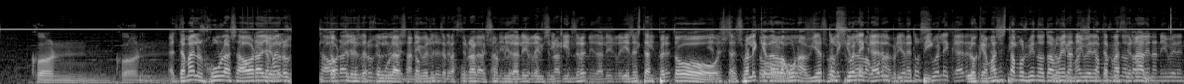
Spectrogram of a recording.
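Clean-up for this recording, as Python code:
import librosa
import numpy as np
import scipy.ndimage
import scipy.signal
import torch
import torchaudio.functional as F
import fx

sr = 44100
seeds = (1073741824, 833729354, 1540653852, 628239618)

y = fx.notch(x, sr, hz=5200.0, q=30.0)
y = fx.fix_ambience(y, sr, seeds[0], print_start_s=0.72, print_end_s=1.22, start_s=2.91, end_s=3.2)
y = fx.fix_echo_inverse(y, sr, delay_ms=843, level_db=-6.0)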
